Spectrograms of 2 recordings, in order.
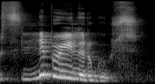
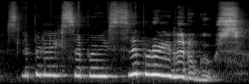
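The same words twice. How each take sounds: First: Said in the usual way. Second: Much higher, silly teasing repeat; playful high voice. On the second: Acted. Repeating the hero's taunt for fun, playful high voice. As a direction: pitch it up high and tease.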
